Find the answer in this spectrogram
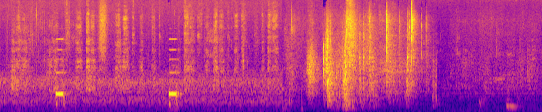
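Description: Short electronic beeps, each a single steady tone, sounding twice about a second and a half apart, like a hospital heart monitor. A few seconds later comes a louder burst of rustling.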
